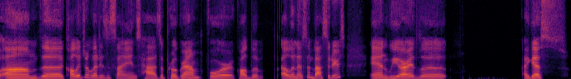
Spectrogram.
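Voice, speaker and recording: Young woman, college podcast co-host, smooth clear voice, easygoing, close dry sound. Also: fairly high pitch, dry recording. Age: young adult. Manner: friendly, easygoing, light laughs. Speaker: podcast co-host, student ambassador. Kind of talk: casual chat.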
